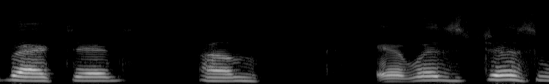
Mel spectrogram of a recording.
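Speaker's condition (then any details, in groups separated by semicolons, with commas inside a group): ALS; operation six months ago, then intensive care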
